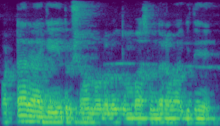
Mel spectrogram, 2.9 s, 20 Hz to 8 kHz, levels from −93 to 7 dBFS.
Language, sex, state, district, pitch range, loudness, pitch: Kannada, male, Karnataka, Koppal, 100-110 Hz, -14 LUFS, 105 Hz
